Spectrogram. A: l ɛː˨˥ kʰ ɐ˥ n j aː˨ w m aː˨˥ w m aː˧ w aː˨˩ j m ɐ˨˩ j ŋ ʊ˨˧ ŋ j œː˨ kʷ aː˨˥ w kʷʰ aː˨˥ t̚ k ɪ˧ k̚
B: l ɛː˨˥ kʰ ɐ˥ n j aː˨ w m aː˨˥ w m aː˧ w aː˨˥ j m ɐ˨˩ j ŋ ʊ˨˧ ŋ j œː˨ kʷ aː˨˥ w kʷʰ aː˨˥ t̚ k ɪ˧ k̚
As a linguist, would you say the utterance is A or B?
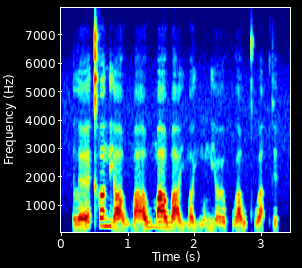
A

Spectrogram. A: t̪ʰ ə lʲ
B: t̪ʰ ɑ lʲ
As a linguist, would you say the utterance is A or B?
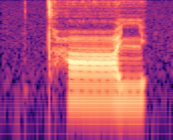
B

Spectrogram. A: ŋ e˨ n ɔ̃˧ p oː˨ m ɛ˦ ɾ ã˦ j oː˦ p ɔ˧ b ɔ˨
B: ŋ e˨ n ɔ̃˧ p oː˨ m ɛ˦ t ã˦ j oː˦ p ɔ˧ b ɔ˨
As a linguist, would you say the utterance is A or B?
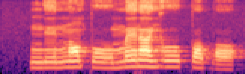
A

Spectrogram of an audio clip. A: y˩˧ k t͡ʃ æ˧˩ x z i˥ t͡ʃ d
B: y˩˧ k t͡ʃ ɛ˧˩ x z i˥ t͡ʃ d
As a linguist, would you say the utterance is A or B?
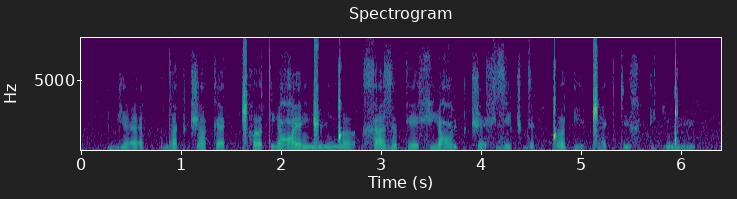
B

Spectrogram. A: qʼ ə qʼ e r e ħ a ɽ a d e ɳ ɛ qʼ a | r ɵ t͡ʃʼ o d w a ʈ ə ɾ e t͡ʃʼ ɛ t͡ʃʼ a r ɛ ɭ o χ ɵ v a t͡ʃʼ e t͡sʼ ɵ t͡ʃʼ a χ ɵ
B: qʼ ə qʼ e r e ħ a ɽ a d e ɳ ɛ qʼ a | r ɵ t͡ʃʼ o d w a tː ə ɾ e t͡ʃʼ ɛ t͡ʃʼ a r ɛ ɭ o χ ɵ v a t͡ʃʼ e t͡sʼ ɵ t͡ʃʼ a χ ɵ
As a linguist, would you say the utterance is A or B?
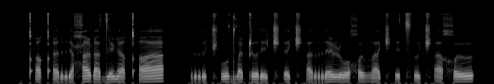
A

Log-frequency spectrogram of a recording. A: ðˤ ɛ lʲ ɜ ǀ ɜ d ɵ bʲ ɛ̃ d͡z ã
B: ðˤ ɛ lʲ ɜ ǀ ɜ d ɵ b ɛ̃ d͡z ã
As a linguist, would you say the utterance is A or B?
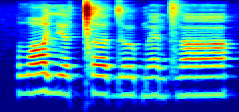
B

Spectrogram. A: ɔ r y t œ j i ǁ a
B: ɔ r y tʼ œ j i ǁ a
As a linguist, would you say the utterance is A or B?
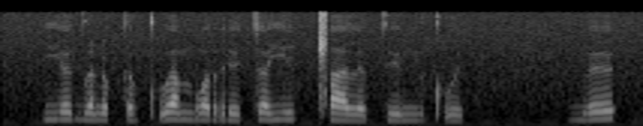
A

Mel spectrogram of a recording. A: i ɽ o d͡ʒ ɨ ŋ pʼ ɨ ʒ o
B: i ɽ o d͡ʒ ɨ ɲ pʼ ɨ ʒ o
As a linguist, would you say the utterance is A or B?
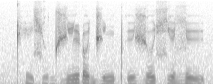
B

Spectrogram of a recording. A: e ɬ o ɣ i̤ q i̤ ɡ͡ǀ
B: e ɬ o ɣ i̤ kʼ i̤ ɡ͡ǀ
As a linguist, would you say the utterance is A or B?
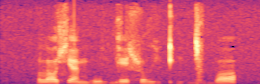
B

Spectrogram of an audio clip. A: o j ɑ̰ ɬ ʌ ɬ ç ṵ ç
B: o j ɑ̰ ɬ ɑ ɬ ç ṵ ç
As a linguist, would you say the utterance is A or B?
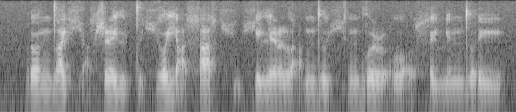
B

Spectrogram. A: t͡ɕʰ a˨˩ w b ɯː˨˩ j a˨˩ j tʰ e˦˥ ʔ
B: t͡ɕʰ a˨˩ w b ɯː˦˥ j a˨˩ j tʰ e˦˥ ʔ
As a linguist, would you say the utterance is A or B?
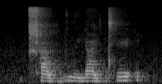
A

